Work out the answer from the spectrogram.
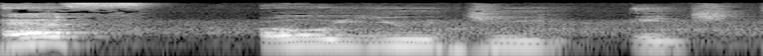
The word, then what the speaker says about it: fought: rin dude Sorry ha pangit kasi ang aking pronunciations Okay O sige na ba mali pa rin pron Oo pagbig na natin f o u g h t Oo ito Ito yung Oo so sige pagbigyan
